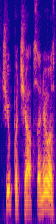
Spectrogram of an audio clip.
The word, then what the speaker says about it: Chupa Chups: See, Chupa Chips. Chupa Chups. Chupa Chups. I knew I was pronouncing it wrong.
